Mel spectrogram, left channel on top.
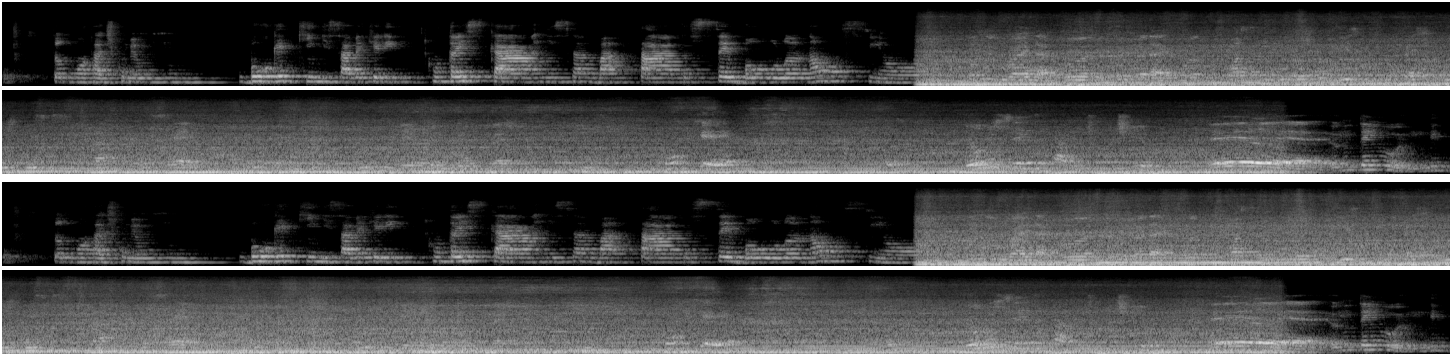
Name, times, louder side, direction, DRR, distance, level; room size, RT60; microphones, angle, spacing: voice 1, 0.5-2.0 2.4-4.0 4.3-9.3 21.1-21.8, left 2 dB, 40° left, 2 dB, 0.4 m, -28 dB
sound 1, 9.1-27.3, right 2 dB, 75° right, 0.6 m, -20 dB
voice 2, 9.2-20.5 23.3-23.5 24.1-26.0 26.5-28.8, left 2 dB, 15° right, -3 dB, 0.8 m, -24 dB
4.9 x 2.3 x 3.0 m, 0.85 s
head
